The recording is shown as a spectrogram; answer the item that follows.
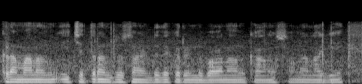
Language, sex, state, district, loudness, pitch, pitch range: Telugu, male, Andhra Pradesh, Chittoor, -19 LUFS, 110 Hz, 105-110 Hz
